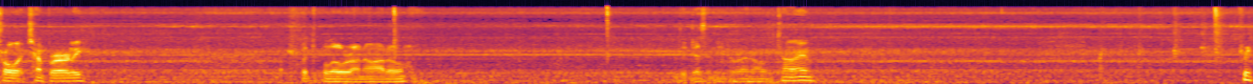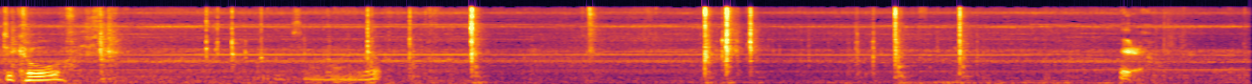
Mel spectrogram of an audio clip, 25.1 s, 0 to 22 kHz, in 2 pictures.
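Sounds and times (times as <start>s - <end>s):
electrical whine and hum: 0.0s - 25.0s.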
